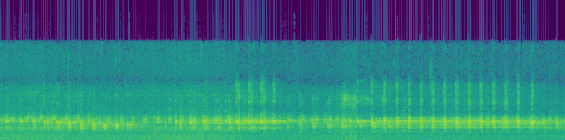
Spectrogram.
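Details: Frog calls blend with rainfall: high, creaky pulsed notes overlap unevenly, then a sharper, clicking series of calls takes over midway, all set against a continuous hiss of rain.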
